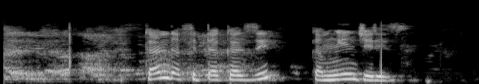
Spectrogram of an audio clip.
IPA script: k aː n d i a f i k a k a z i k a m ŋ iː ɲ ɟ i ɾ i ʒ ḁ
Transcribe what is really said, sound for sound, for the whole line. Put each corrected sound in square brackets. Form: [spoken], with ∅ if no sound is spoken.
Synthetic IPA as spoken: k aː n d i a f i [t] a k a z i k a m ŋ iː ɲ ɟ i ɾ i [z] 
